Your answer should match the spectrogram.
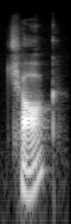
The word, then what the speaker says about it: chalk: The second word is chalk. wheel chalks or you chalk the wheels. And the third word is chalk. The sound is in the back. O like walk and talk.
